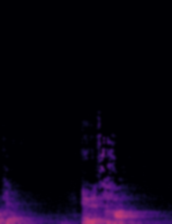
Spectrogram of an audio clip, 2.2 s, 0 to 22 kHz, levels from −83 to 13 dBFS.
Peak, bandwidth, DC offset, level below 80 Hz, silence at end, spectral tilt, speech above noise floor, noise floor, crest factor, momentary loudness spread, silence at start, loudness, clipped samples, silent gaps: -18 dBFS; 11 kHz; under 0.1%; -70 dBFS; 0.15 s; -6 dB/octave; 25 dB; -58 dBFS; 20 dB; 18 LU; 0 s; -35 LUFS; under 0.1%; none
